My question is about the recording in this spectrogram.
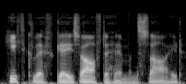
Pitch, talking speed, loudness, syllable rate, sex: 90 Hz, 195 wpm, -19 LUFS, 5.5 syllables/s, male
